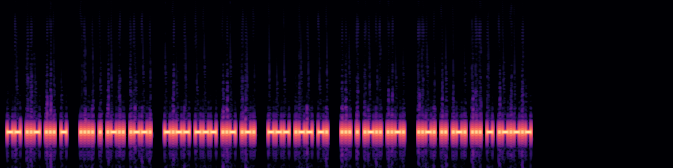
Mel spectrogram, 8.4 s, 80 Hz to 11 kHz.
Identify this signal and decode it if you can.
Morse code, heard as a keyed tone, about 49 wpm, 700 Hz. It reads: MUST HELP YOUR OWN SELF FIRST.
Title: Sentences from Top 1000 Words - Review Part 1 - 50wpm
